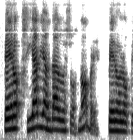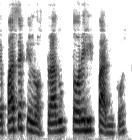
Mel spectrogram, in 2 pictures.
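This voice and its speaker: A woman's voice: medium pitch, normal speed. Woman guest rambling on and on, keeps going "you know?", muffled lo-fi sound. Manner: rambling, often checks in with "¿sabes?" and "¿ah?"; frequent false starts and hesitations. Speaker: author interviewed as guest. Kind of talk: long explanatory interview answers. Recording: dull lo-fi recording.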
